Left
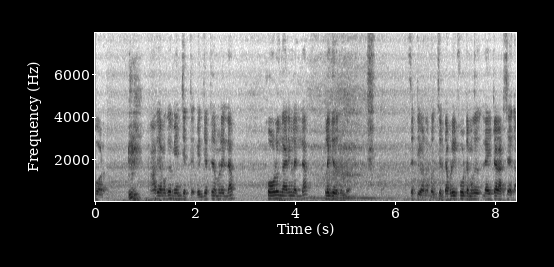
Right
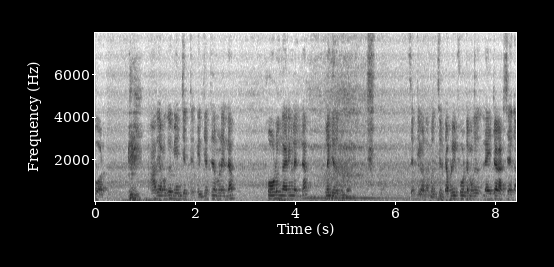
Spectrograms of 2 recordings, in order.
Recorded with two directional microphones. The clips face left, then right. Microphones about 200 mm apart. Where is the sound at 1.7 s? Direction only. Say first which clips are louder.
Left 9 dB; 40° left (ahead or behind).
